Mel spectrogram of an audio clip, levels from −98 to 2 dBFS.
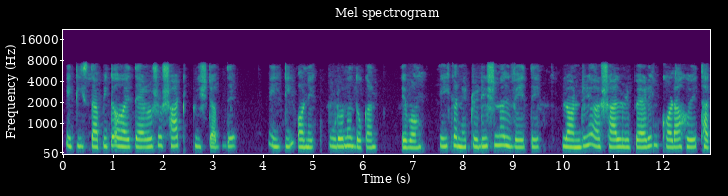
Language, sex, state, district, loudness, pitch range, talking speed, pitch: Bengali, female, West Bengal, Kolkata, -20 LUFS, 235-265 Hz, 100 wpm, 250 Hz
